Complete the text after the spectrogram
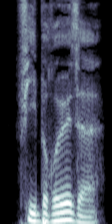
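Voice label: "fibröse", German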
